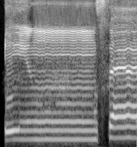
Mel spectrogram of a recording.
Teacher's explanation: নুন সাকিনের পরে ইকফার হরফ সিন আসছে তাই এই নুনকে নাকের ভিতরে লুকাইয়া গুন্নার সহিত পড়বো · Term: ইকফা গুন্না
